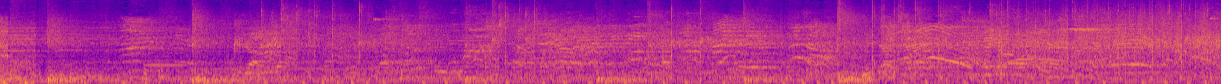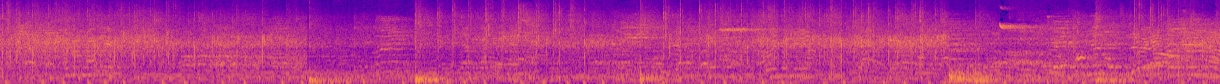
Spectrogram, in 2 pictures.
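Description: A volleyball bouncing and being struck on a gym floor in a large, echoing hall, with a steady hubbub of children's and adults' voices throughout.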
